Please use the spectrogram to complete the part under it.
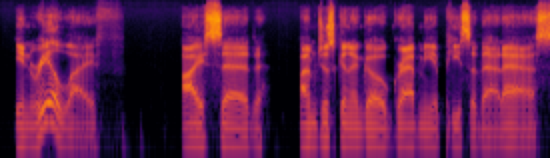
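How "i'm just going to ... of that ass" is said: plain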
